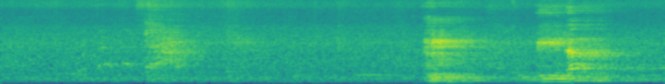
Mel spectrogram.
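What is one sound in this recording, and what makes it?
A man speaks into a microphone, heard over loudspeakers in an echoing hall.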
